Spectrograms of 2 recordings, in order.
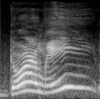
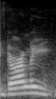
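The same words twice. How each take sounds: First: High, louder stunned echo of the name; surprised. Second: Said in the usual way. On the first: Retold or imitated. Social worker recognizing her name, surprised high and loud. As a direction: repeat the name in disbelief. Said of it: "Like, uh". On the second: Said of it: "And I say".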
